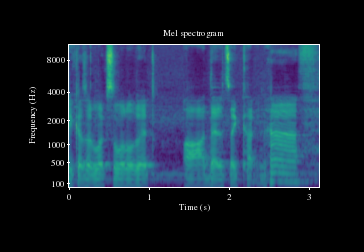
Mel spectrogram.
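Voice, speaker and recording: The voice moves at a moderate pace with ordinary pitch variation. Noticeable background noise is present. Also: man. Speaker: real estate photographer, vlogger. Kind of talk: tutorial. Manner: casual, halting.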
